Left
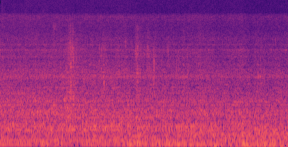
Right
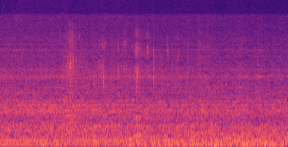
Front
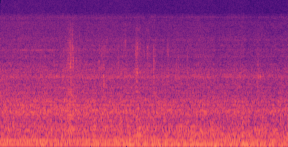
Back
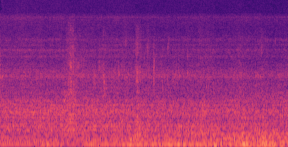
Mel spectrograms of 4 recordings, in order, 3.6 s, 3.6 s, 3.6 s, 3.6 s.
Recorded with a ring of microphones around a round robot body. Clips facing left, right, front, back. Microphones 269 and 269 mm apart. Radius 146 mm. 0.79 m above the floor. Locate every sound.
0.4 s footsteps: 75° right, 2.5 m; by 3.6 s 165° right, 0.9 m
